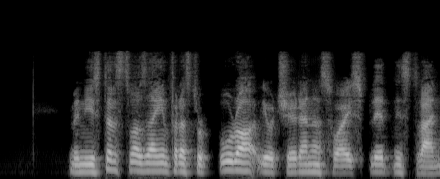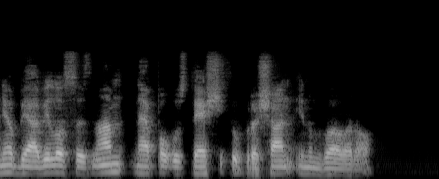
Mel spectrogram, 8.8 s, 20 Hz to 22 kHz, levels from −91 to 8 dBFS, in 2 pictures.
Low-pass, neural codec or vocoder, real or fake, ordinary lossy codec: none; codec, 16 kHz, 0.5 kbps, X-Codec, WavLM features, trained on Multilingual LibriSpeech; fake; none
